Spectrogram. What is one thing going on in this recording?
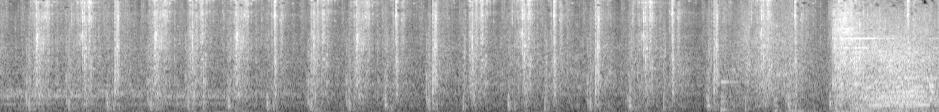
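Armoured footsteps run over a rocky floor.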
